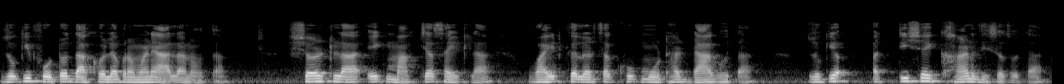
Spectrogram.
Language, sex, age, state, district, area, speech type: Marathi, male, 18-30, Maharashtra, Raigad, rural, spontaneous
